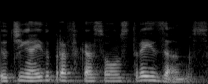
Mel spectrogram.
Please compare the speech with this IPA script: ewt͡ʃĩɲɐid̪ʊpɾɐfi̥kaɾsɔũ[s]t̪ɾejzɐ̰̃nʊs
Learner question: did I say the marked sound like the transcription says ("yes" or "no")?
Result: yes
